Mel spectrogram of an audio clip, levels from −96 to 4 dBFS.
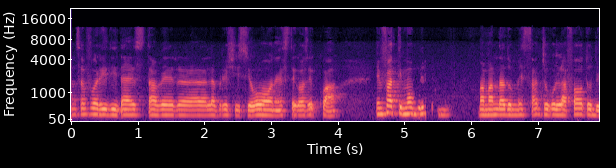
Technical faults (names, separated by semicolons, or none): clock slip clicks; echo leak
